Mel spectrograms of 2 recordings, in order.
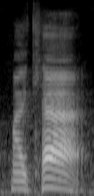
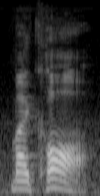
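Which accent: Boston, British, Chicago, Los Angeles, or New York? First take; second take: Boston; New York. First: It is said in a Boston accent. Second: It is said in a New York accent. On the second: "New York"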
